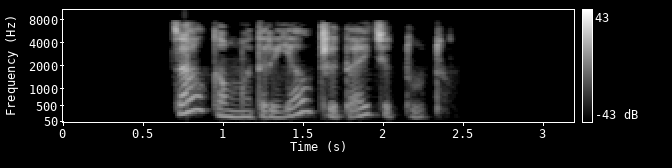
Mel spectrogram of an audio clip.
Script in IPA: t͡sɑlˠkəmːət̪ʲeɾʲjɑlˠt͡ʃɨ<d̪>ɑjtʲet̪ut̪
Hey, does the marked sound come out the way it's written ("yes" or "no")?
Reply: no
